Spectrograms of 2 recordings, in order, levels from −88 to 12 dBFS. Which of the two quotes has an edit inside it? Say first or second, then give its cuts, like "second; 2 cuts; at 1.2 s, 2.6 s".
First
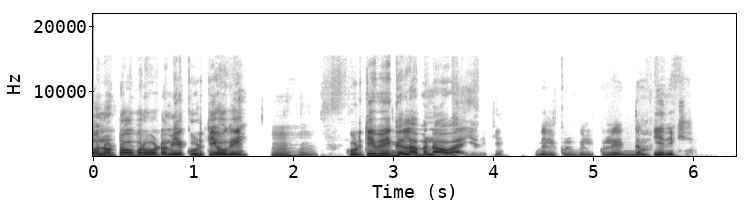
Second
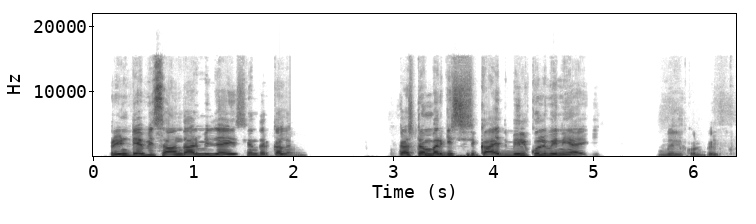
second; 1 cut; at 1.9 s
